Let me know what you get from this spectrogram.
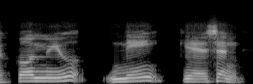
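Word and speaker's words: communication: COM, कॉम, MU, कम्यू, NINI, कम्युनि, CAK, कम्युनिके, और TION को हम लोग सन पढ़ते हैं। तो ये कंप्लीट वर्ड हो जाएगा कम्युनिकेशन, कम्युनिकेशन।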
